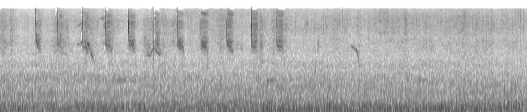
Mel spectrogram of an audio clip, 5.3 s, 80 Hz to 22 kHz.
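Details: At a Tenmangu shrine on 18 December 2020, sparrows arriving for food give a rapid run of about ten short, bright chirps in the first three seconds, then one lone chirp, against constant low rumble.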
